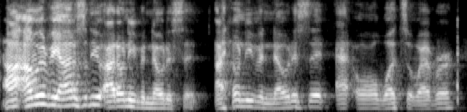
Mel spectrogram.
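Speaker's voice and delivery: loud, high-pitched real laughing confession; laughing protest. Real, not acted. Fighter to host teasing him about swearing, laughing protest. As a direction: protest through laughter, voice jumping up.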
